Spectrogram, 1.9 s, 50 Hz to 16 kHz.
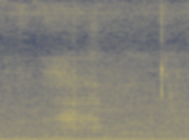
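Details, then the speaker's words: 2024 Lincoln Corsair, towed in with no crank and no start: after loosening a battery terminal coated with a substance the customer had applied to the posts, it starts and holds a quiet, steady, clean idle. "As you can see, the car starts."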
